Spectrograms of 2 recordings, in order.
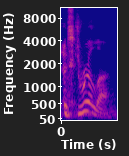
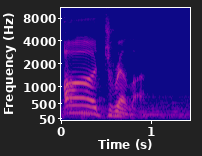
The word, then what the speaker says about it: Idrila: It's Adrilla, not Adrilla. Well, I mean, pronunciation is key when talking about godlike beings.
